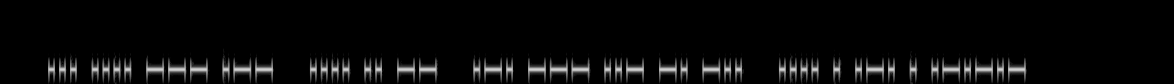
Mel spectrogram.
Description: Morse code, heard as a keyed tone, about 22 wpm, 700 Hz. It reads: SHOW HIM ROUND HERE.
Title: Sentences from Top 1000 Words - Review Part 1 - 22wpm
